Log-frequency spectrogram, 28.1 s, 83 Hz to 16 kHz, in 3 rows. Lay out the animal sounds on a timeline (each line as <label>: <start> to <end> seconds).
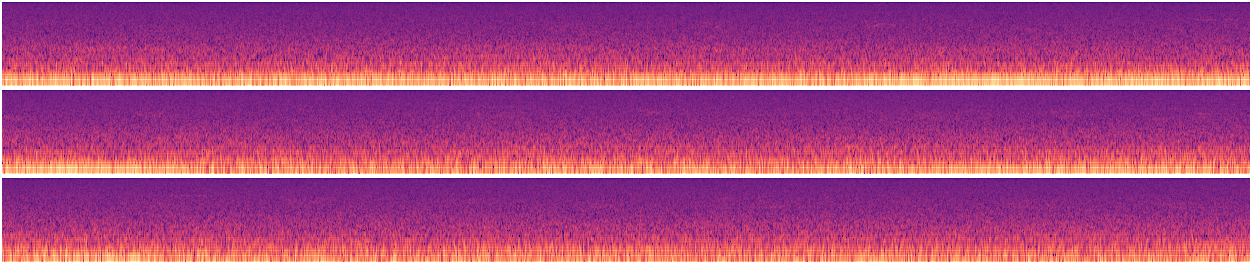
Red-eyed Vireo (Vireo olivaceus): 5.1 to 28.1 seconds
Black-throated Green Warbler (Setophaga virens): 8.9 to 9.4 seconds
